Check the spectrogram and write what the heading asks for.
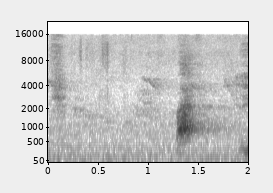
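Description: A single short dog bark about a second and a half in, over faint steady outdoor background noise.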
